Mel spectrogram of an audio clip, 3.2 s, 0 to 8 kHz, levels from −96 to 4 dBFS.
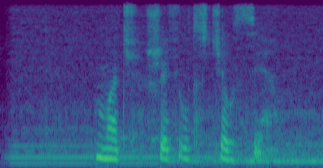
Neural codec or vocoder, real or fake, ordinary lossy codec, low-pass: codec, 16 kHz, 16 kbps, FreqCodec, smaller model; fake; Opus, 64 kbps; 7.2 kHz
